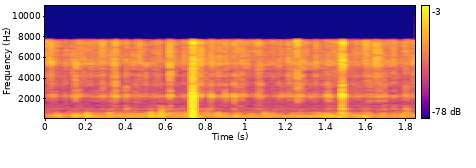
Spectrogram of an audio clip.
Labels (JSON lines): {"label": "biophony, cascading saw", "recorder": "HydroMoth"}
